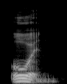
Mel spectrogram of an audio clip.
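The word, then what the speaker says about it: Eoin: And we have Owen.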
